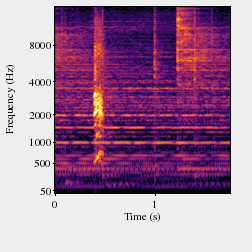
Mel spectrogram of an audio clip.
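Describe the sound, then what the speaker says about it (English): A single short dog bark or yip in the mobile game Fate/Grand Order, sharp and close, standing out over a steady background music bed. "Oh, gross. There's a dog?"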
